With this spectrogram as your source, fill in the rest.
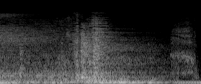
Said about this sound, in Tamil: தானியங்கு கண்ணாடி கதவுகள் அவனை உள்ளே நுழைய அனுமதித்தது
